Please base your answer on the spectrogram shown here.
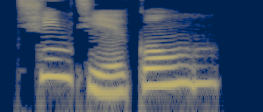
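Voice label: "清洁工", Mandarin Chinese; chinese-flashcards; hsk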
